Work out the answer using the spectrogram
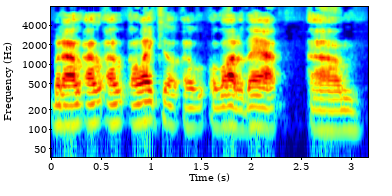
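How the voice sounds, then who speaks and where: A man's voice: fairly low pitch, fairly even intonation, moderate pace. Middle aged american guy being interviewed, casual, kinda hesitant and self-deprecating, stumbles over his words. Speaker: author interview guest.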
